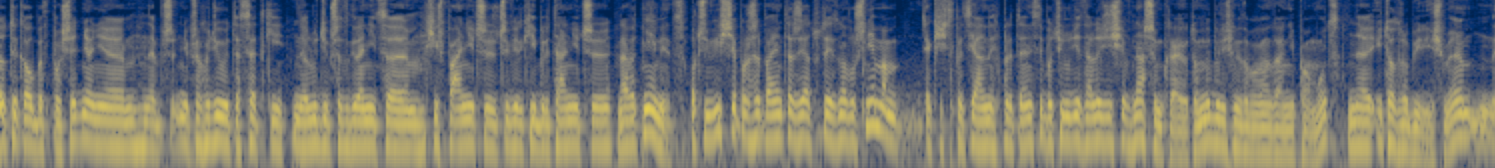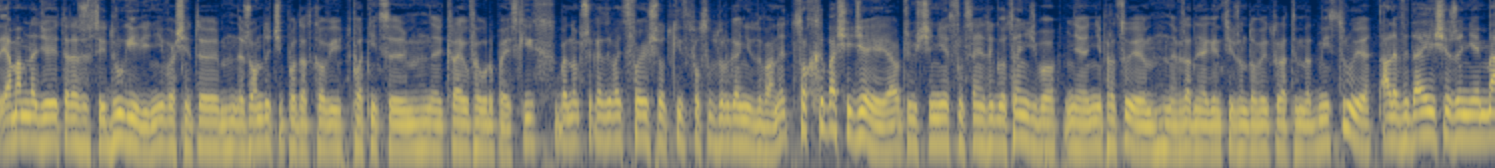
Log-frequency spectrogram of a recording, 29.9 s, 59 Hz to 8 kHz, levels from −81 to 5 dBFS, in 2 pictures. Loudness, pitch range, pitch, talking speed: -14 LUFS, 110-130 Hz, 120 Hz, 200 wpm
